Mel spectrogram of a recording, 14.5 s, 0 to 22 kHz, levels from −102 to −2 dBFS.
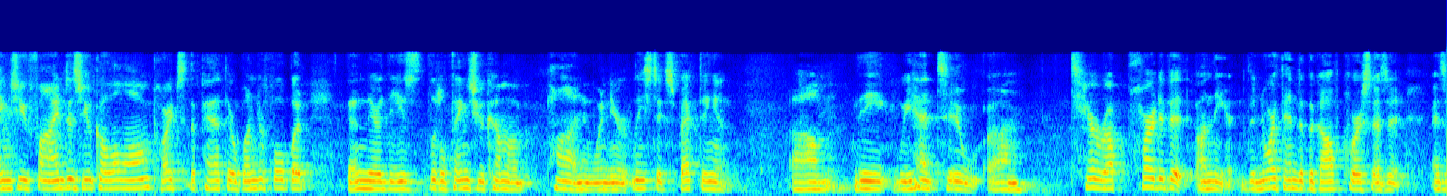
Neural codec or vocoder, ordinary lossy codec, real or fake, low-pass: codec, 16 kHz, 2 kbps, X-Codec, WavLM features, trained on Multilingual LibriSpeech; Opus, 64 kbps; fake; 7.2 kHz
